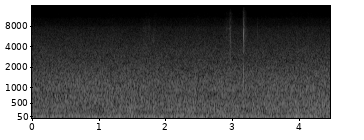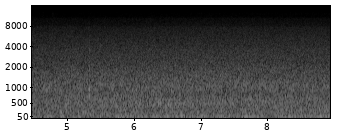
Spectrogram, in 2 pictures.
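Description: Creek water rushes in a steady, full wash of noise beside a slick, muddy trail at Hickory Run State Park, constant and fairly close throughout with no talking.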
